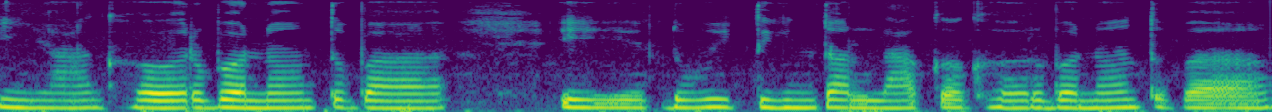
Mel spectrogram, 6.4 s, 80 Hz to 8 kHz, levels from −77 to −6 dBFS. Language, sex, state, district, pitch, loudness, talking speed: Bhojpuri, female, Uttar Pradesh, Deoria, 195 Hz, -16 LUFS, 130 wpm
